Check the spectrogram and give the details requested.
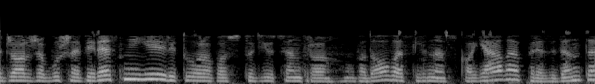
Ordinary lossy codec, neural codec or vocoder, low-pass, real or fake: AAC, 16 kbps; none; 19.8 kHz; real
